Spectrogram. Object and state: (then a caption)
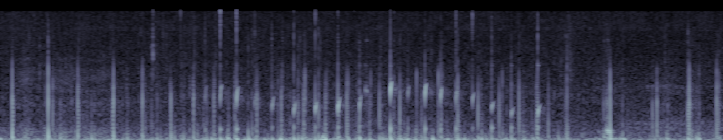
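Plastic fake nails tapping. Long, black, pointed plastic fake nails on small, hollow fingertip covers are tapped together in front of the mic. The result is a quick, uneven stream of soft, dry clicks and light ticking, with a muffled low thump under each tap and faint hollow pings between them.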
